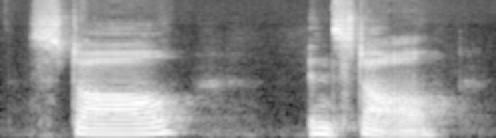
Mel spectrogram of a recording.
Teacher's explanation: start with a stressed syllable stall and then add your unstressed syllable as a light little touch · habits break it up start it a new way stall install so that my in is just a light stepping stone to my main stress syllable stall that also gives you more time for getting the vowel sound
